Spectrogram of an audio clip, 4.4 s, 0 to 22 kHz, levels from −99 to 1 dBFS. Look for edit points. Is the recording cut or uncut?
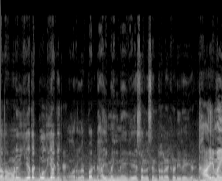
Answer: cut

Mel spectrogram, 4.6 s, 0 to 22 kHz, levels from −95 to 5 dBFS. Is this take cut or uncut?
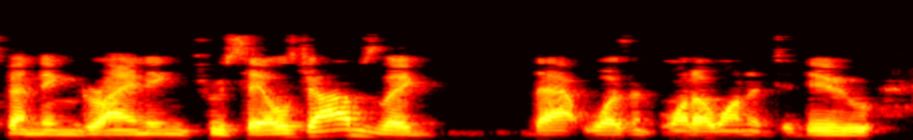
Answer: uncut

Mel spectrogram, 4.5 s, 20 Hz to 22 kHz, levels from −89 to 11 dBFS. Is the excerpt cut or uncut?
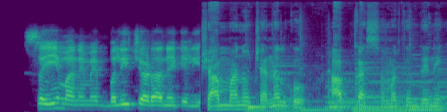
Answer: cut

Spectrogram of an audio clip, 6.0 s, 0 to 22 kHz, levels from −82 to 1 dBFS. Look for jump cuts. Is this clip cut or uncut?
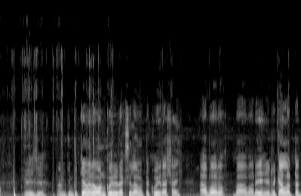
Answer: uncut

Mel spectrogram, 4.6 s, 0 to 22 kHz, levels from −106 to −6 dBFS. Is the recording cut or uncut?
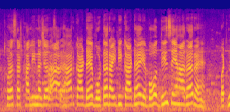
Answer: cut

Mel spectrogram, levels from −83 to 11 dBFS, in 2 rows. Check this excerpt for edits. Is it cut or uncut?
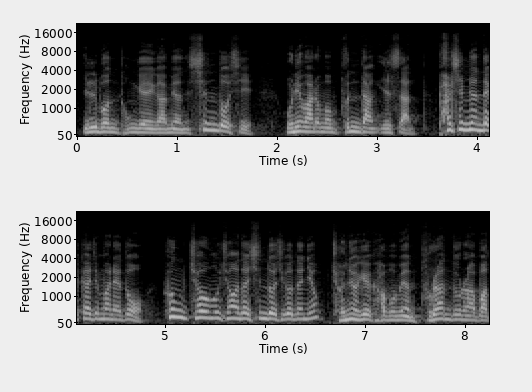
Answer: cut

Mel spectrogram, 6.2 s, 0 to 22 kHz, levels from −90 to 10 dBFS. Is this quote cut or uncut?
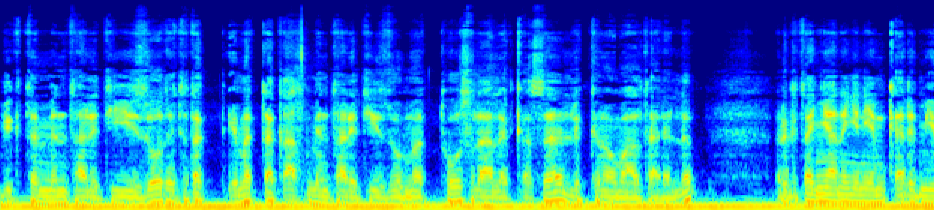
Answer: uncut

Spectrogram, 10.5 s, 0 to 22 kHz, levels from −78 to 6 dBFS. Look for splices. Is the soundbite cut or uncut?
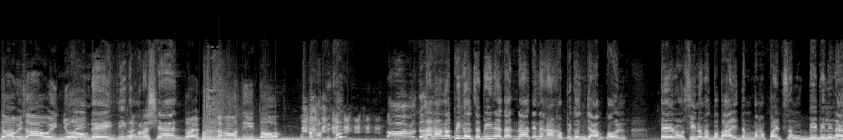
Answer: uncut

